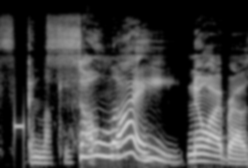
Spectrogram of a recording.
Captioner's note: beep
